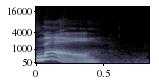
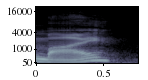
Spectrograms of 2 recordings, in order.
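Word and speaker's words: Mei: I thought it was May. Yeah, it was May, right? It was May. Yeah, it's May. Not Mai.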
